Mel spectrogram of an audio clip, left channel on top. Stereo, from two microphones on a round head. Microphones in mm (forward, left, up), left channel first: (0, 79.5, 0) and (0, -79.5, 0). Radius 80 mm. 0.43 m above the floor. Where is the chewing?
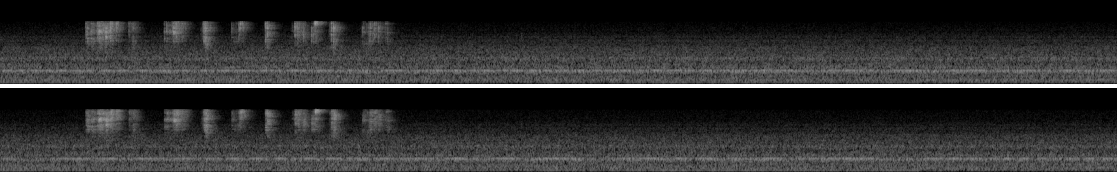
50° left (ahead or behind), 0.9 m.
